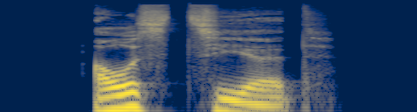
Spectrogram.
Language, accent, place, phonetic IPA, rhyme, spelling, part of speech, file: German, Germany, Berlin, [ˈaʊ̯sˌt͡siːət], -aʊ̯st͡siːət, ausziehet, verb, De-ausziehet.ogg
- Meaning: second-person plural dependent subjunctive I of ausziehen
